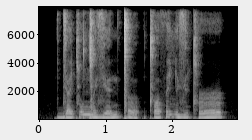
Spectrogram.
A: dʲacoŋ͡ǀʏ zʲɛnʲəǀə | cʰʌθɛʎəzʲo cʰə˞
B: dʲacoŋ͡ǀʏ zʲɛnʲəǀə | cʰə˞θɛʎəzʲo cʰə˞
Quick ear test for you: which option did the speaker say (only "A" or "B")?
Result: A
